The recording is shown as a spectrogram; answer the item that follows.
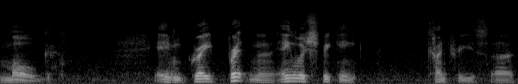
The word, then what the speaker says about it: Moog: He pronounces it Moog.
